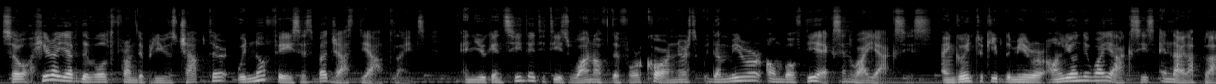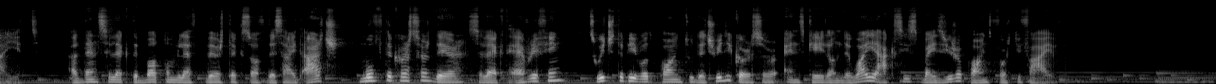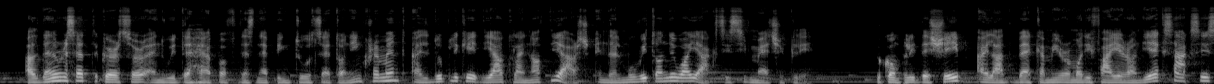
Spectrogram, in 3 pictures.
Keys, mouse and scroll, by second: 0.0-3.9 middle drag, 3.9 click, 4.8-8.3 middle drag, 8.3 click, 9.1-10.7 middle drag, 10.7 click, 11.2-11.6 scroll down 2, 11.6-12.8 middle drag, 12.8 ctrl+a, 12.9-13.8 ctrl+shift+middle drag, 13.8 click, 14.3 1, 14.8 click, 15.2 shift+s, 17.5 l, 18.7 click, 19.7-21.3 drag, 21.3 shift+middle click, 21.8-22.4 scroll up 3, 22.4 s, 25.9-27.0 drag, 27.2-28.6 drag, 28.6 shift+c, 29.4 shift+middle click, 29.9 shift+d, 30.4 shift+middle click, 30.7 scroll up 1, 31.0 g, 32.7 Tab, 33.3-35.7 drag.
